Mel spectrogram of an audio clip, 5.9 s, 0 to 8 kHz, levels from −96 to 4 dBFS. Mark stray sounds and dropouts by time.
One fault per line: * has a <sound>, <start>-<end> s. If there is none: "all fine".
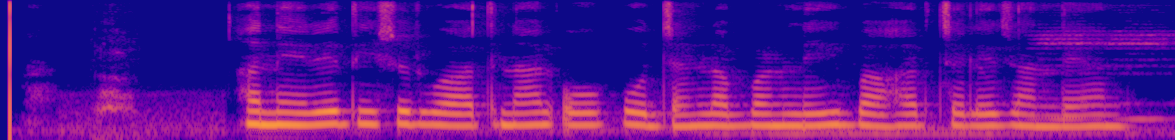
* has a bark, 0.4-0.7 s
